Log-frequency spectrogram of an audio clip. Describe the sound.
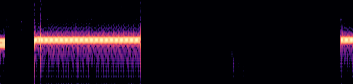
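A telephone line tone plays during a call transfer: a brief beep, then a steady mid-pitched tone held for about two seconds, followed by a long silence before the tone starts again at the end.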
